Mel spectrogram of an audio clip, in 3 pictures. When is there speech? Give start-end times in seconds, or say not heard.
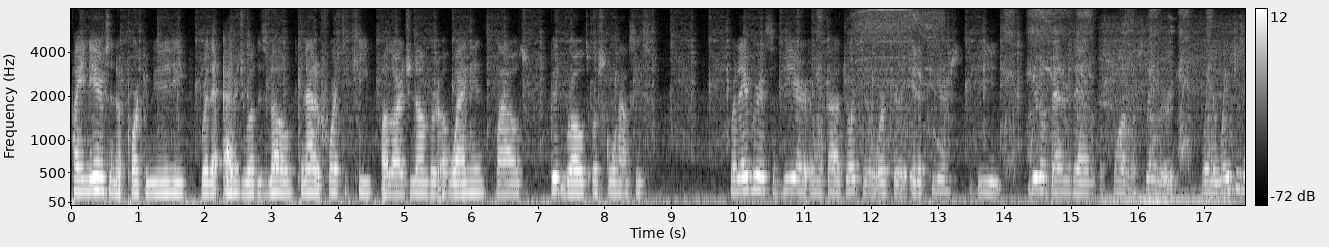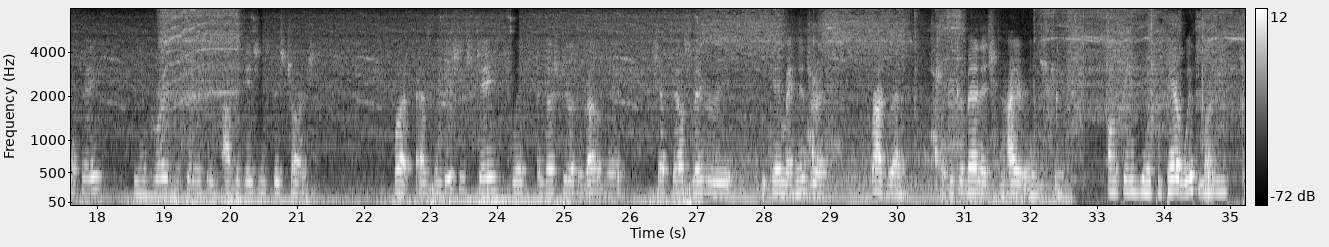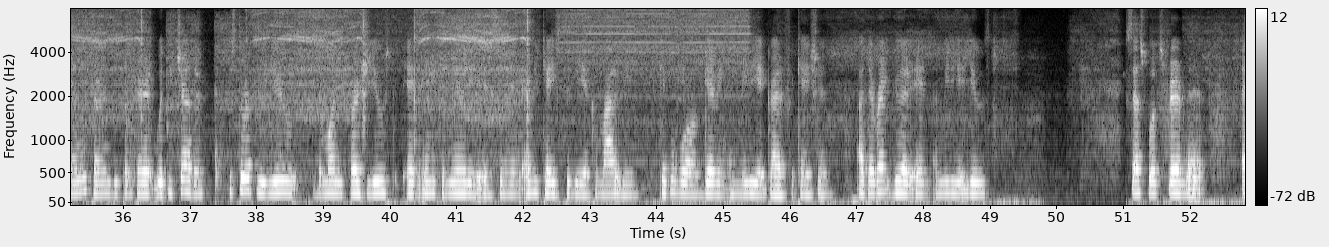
0.0-8.8, 9.9-21.3, 22.4-32.5, 33.1-49.0, 51.0-52.7.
